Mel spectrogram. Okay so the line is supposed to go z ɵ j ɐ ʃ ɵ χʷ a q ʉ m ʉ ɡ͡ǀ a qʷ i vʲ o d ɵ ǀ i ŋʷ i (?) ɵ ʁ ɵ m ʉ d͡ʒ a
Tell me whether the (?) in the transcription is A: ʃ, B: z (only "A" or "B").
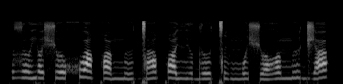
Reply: A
